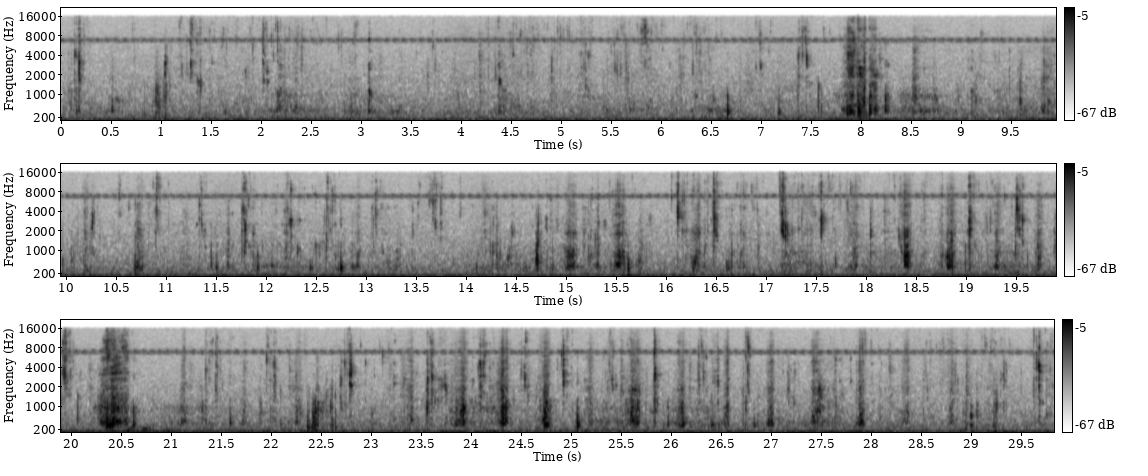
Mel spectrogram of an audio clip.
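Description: Close-miked eating sounds of rice and curry eaten by hand: chewing, with many short wet mouth clicks and smacks and the squish of fingers mixing rice on the plate. A faint steady high tone runs underneath.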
